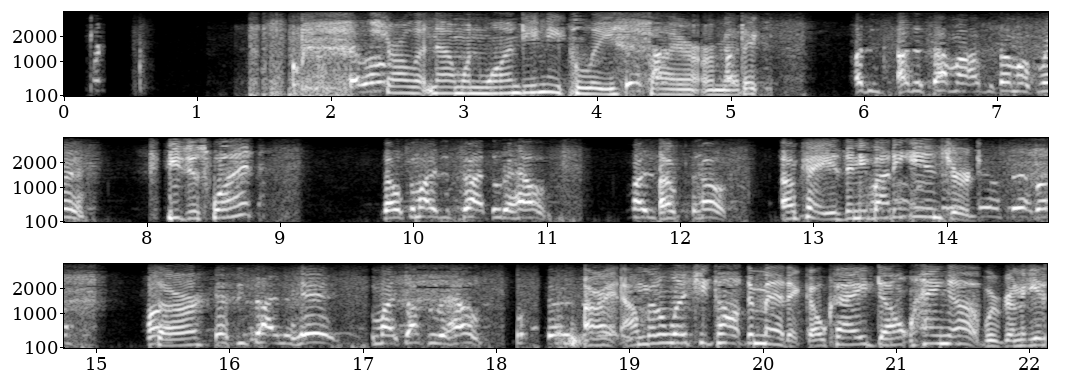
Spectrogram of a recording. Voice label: 911 call; 911 Call Released In Case Of Teen Charged With Fatally Shooting Friend On Sunday; WCCB Charlotte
